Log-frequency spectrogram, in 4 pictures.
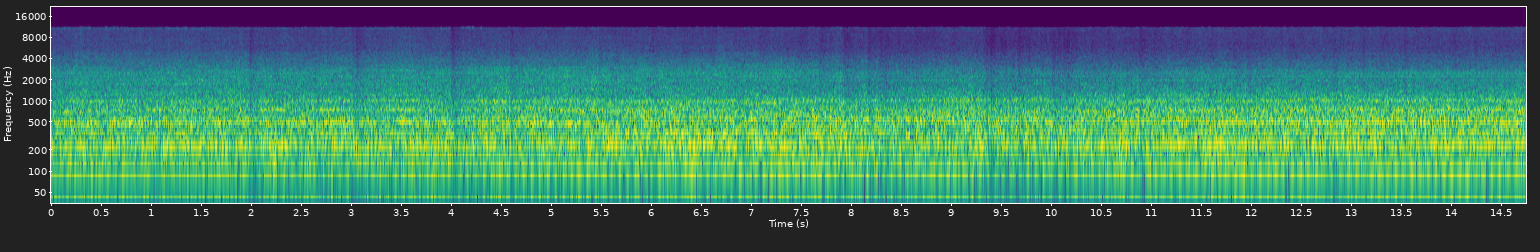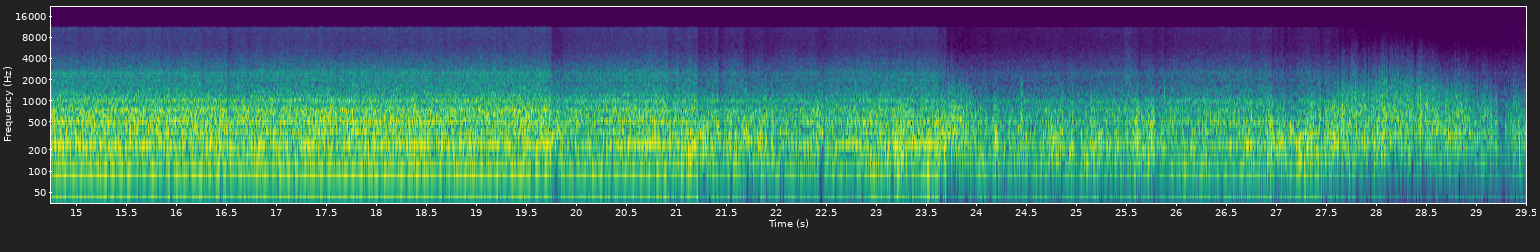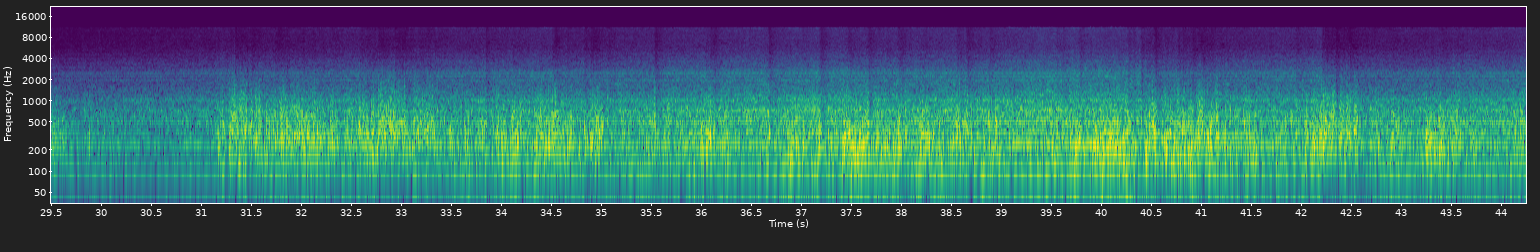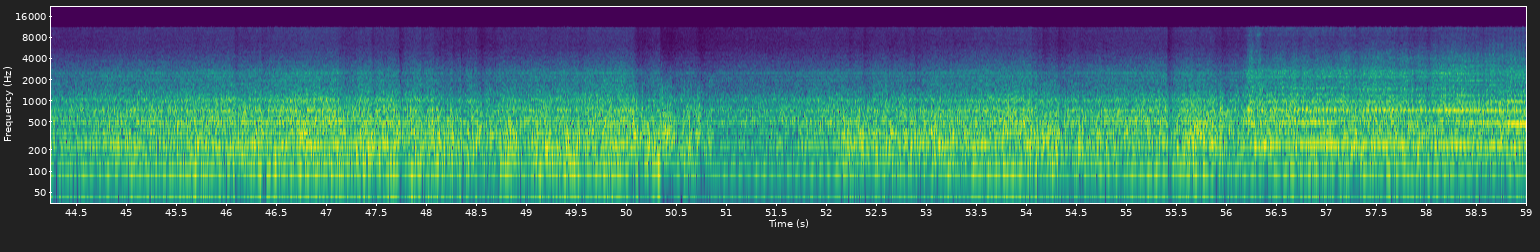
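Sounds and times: press machine hum and whine: 0:00.0 - 0:59.0.

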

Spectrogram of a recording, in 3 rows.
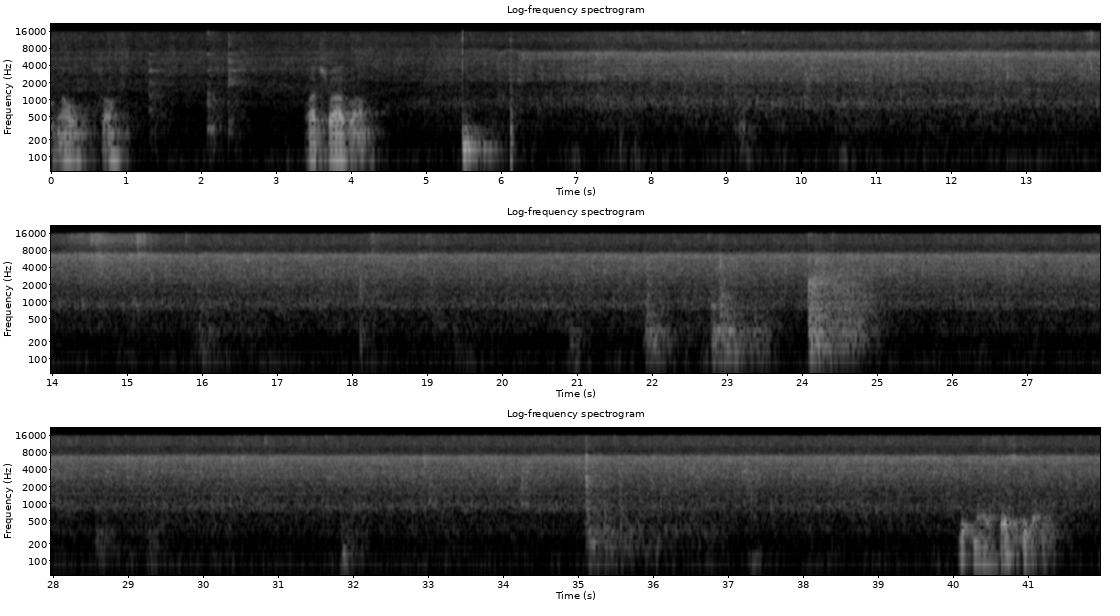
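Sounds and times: hot oil sizzling in a pan: 0:00.0 - 0:41.9.

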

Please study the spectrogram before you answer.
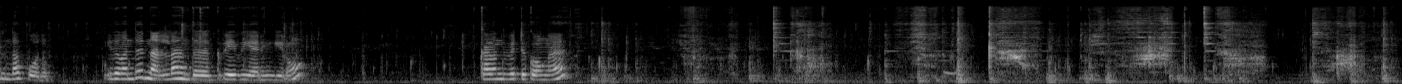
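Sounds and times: metal spatula scraping a pan: 0:06.7 - 0:14.0.

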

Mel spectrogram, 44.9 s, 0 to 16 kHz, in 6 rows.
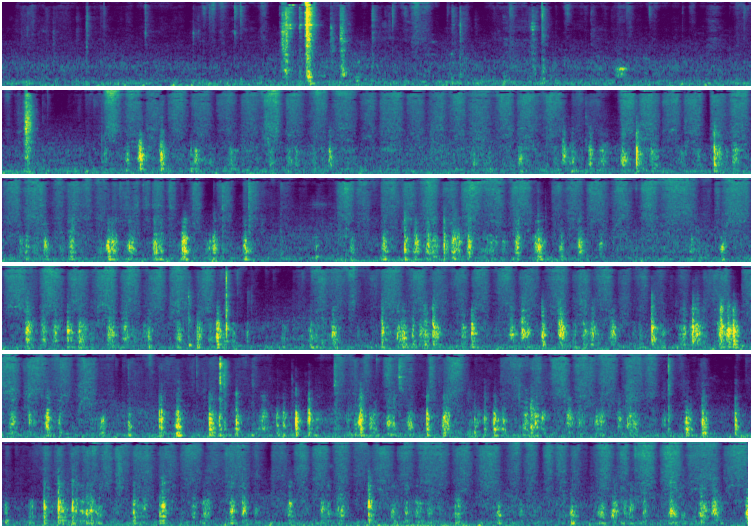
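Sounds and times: steamer head rubbing fabric: 0:18.2 - 0:32.0, 0:37.5 - 0:44.9.

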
